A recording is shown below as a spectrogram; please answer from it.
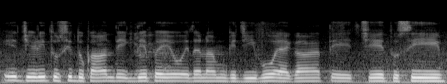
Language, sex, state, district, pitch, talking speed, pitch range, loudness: Punjabi, male, Punjab, Fazilka, 155 Hz, 185 wpm, 150-165 Hz, -12 LUFS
